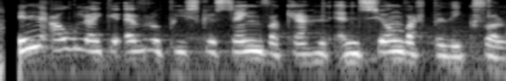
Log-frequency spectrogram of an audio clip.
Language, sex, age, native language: Icelandic, male, 11, Polish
